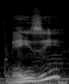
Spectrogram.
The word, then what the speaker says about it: Maisie: But it's called "The List" by Macy Peters, and it's Macy spelled the most untraditional way, M-A-I-S-I-E, like phonetically, like Macy. You can't pronounce. – Is that Maisie? – Maisie? – Maisie, which I think means like corny.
